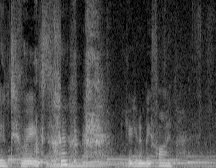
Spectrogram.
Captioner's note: laughs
